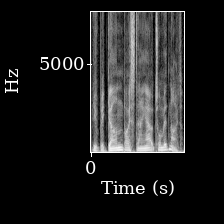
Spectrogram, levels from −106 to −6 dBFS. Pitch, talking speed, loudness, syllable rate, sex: 115 Hz, 225 wpm, -16 LUFS, 5.7 syllables/s, male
